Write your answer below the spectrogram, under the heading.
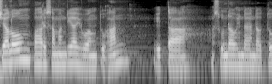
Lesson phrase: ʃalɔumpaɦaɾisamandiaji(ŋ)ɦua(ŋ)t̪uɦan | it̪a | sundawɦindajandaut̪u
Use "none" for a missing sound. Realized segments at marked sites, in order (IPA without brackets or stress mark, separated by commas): none, ŋ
